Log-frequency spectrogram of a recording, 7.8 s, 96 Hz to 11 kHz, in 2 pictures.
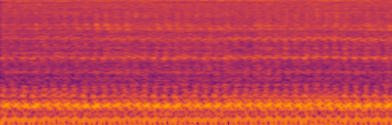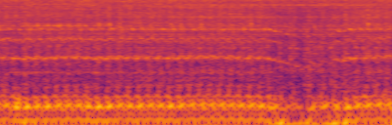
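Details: BMW K100, where a dirty #4 injector plug had caused a no-start: steady, even idle with a smooth low hum, no stumbling or hunting; running cleanly.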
